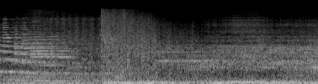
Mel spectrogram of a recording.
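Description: A huge explosion roars and rumbles.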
